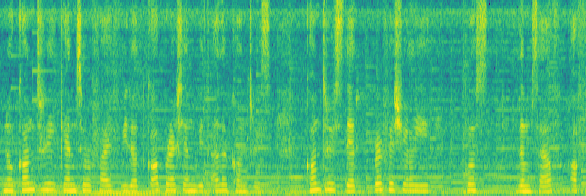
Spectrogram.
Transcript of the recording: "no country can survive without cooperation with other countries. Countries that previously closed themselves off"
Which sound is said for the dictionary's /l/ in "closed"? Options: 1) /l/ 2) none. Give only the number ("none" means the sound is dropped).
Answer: 2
